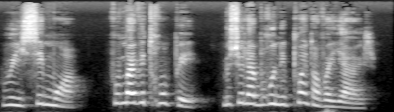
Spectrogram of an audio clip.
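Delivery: loud, high-pitched accusation; accusing. A narrator's reading. Lucie confronting the concierge who deceived her, accusing. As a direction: throw the lie back forcefully.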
